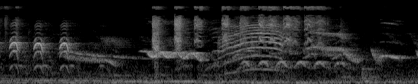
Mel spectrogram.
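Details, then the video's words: Captive silver-eared laughingthrush hanging onto its cage, giving three short arched notes, then a buzzy chatter and a run of quick looping whistles. "Khướu bạc má ôm cóng đẳng cấp"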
